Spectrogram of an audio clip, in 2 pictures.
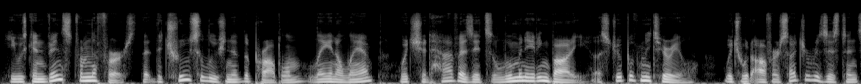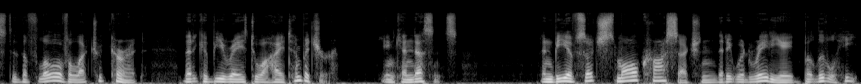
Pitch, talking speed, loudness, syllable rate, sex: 125 Hz, 215 wpm, -17 LUFS, 6.3 syllables/s, male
